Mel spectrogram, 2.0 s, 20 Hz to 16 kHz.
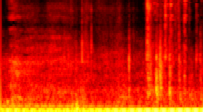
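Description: A 15-inch subwoofer in a ported box plays a 25 Hz test tone, a loud, steady, deep bass drone that swells a little about halfway in. The bass sets loose parts in the car cabin rattling near the end.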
